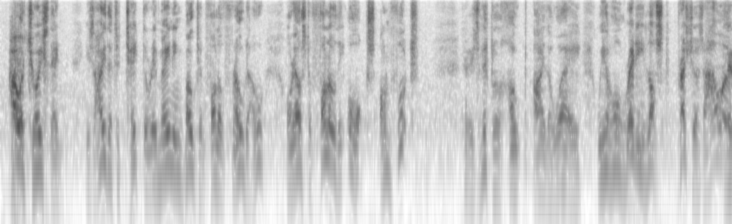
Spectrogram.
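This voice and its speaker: A man speaks in a put-on character voice at a fairly high pitch and a moderate pace. Clear background noise is present. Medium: audio drama. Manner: blunt, gruff.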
